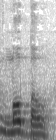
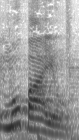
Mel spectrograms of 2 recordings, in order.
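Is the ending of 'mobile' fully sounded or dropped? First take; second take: dropped; sounded. First: The '-ile' ending is dropped. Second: The '-ile' ending is fully sounded. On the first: This is how native speakers say the word. The speaker calls it right. "a pronúncia deles, nativos, acaba sendo mobile" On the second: This is how the word reads from its spelling. The speaker calls it wrong. "mesmo quem tem um inglês básico vai ler mobile, M-O-B-I-L-E"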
